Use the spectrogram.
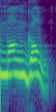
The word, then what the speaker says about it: mangeons: you've never said nous mangeons. You add the E in the new form to preserve the pronunciation where there's an A, O, or U coming after the G.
